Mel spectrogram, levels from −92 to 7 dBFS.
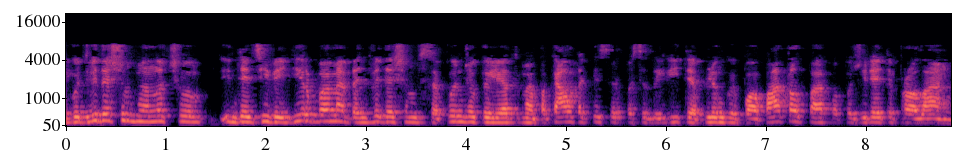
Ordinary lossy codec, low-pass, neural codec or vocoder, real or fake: MP3, 32 kbps; 7.2 kHz; none; real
